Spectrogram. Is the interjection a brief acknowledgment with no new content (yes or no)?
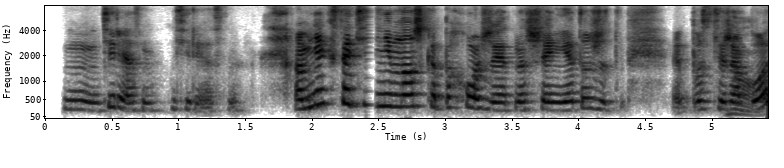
yes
